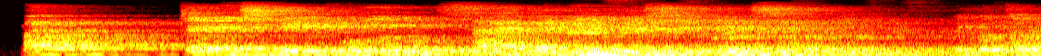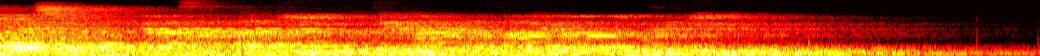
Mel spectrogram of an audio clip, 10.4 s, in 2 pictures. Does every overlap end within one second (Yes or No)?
No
